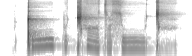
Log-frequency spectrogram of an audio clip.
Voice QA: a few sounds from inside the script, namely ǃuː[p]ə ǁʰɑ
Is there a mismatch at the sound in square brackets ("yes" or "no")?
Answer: no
